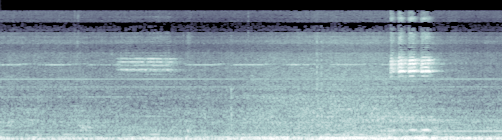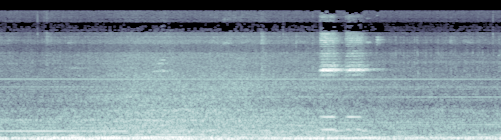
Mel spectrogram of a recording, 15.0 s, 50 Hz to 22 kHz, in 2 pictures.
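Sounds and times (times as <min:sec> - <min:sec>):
low traffic rumble: 0:00.0 - 0:15.0
high pulsing horn toot: 0:01.7 - 0:11.2, 0:12.0 - 0:13.3.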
